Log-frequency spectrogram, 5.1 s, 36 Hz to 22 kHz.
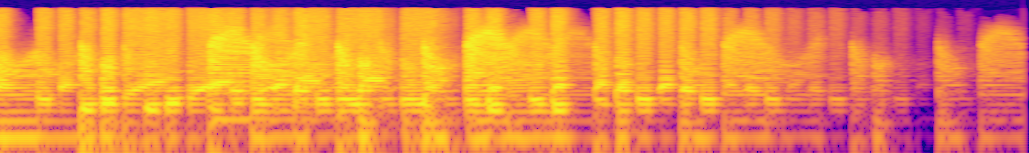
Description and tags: TR LOOP - 0506
goa goa-trance goatrance loop psy psy-trance psytrance trance
psy-trance, psy, goa, goatrance, goa-trance, loop, psytrance, trance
